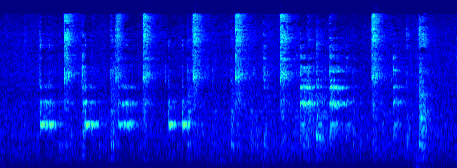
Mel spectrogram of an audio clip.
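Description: A kitchen gas stove burner being lit before frying fish on a tava, giving a rapid series of sharp, close igniter clicks with a faint metallic ring, and no talking.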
